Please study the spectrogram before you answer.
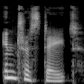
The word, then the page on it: intrastate: American English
